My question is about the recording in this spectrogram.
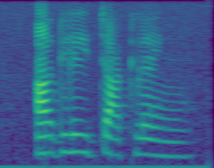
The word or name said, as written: ugly duckling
